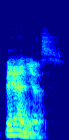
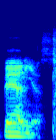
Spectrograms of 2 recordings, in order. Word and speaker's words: Banyas: Banyas. – I'm sorry? – Banyas. – Banyas. Say that one more time. – Banyas.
